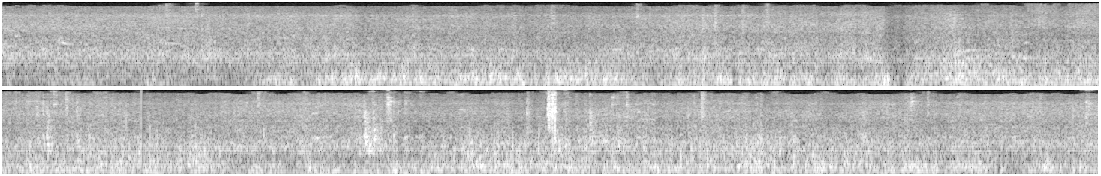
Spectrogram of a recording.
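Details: Strong wind buffets the microphone over a continuous low rumble during a sunrise drive, with no animal calls.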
